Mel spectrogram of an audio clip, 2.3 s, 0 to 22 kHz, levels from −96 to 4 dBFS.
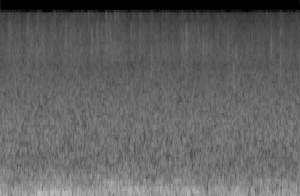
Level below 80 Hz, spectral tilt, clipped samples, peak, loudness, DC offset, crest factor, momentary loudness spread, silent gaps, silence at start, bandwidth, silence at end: -36 dBFS; -4.5 dB/octave; under 0.1%; -16 dBFS; -32 LUFS; under 0.1%; 14 dB; 4 LU; none; 0 s; 17 kHz; 0 s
